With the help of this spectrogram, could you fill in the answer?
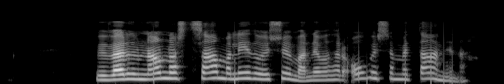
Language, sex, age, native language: Icelandic, female, 40-49, Icelandic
